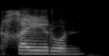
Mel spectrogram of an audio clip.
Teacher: It's the tanween of dhamma. So when you read it, it's khayrun. It produces like a noon sound.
